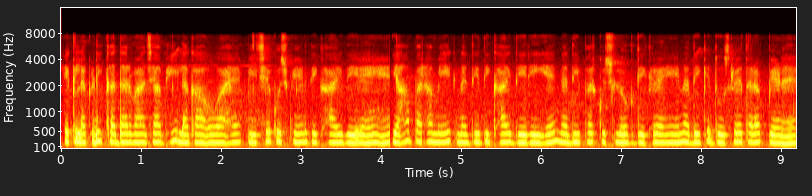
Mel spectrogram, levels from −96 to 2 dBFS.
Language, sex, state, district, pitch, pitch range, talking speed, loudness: Hindi, female, Uttar Pradesh, Etah, 215 Hz, 210-225 Hz, 240 wpm, -16 LUFS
